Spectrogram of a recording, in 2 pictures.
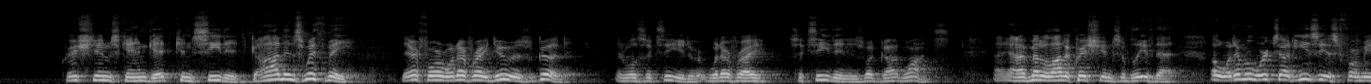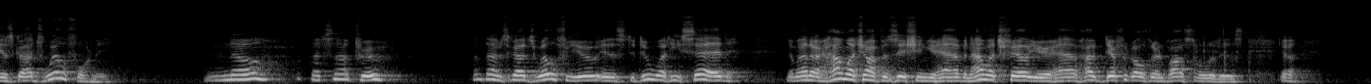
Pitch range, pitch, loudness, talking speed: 160-205 Hz, 185 Hz, -23 LUFS, 180 wpm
